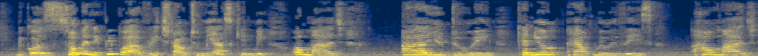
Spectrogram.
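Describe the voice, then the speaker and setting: Audible room echo surrounds a woman with a high pitch. She talks at a moderate pace with ordinary pitch variation. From Kenya. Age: 50s. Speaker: vlogger sharing life story. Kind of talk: personal testimony on livestream.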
